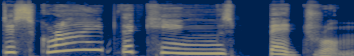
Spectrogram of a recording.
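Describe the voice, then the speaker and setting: A woman's put-on character voice, squeaky and extremely high-pitched, with very wide pitch swings. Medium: read story. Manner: formal, authoritative.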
